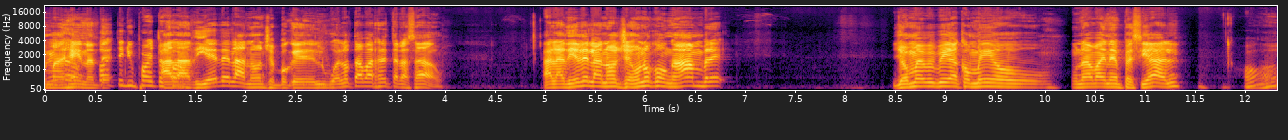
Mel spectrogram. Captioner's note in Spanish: Hablando en idioma extranjero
